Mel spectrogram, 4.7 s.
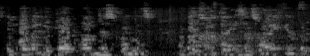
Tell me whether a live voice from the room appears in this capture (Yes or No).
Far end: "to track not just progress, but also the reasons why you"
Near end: Yes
